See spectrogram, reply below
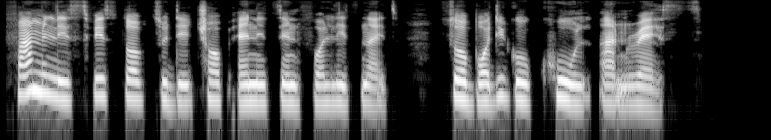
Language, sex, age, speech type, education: Nigerian Pidgin, female, 15-29, spontaneous, tertiary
